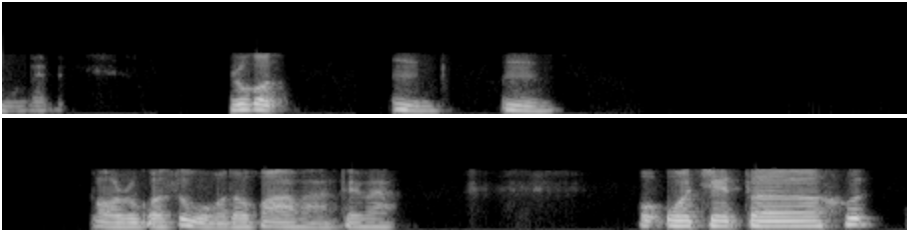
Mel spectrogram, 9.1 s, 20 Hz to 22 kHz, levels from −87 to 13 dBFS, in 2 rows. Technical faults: Bluetooth CVSD headset codec

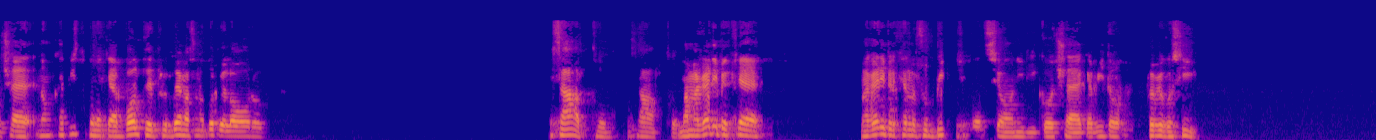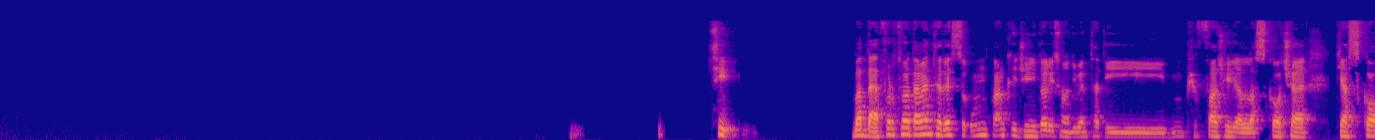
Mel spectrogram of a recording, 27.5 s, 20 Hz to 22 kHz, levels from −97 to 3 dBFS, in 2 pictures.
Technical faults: channel delay (comb filtering)

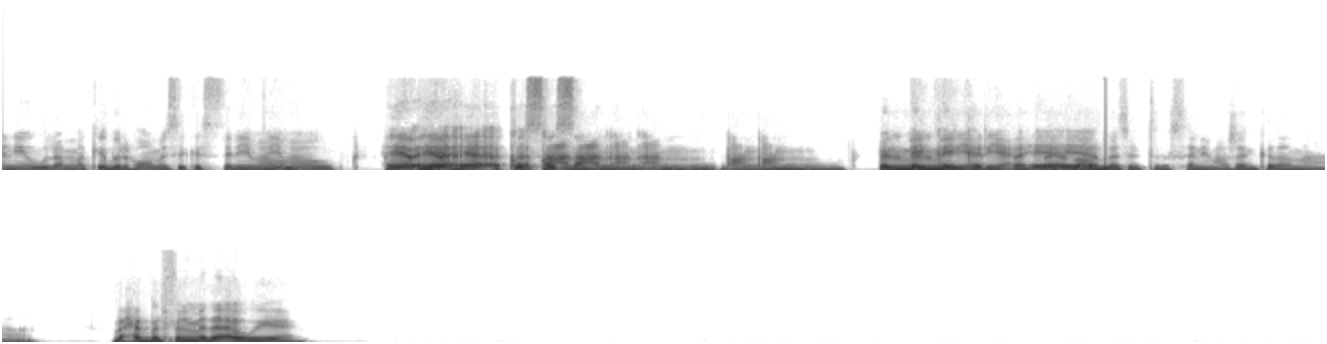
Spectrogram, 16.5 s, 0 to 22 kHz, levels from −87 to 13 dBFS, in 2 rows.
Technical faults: doubled audio track

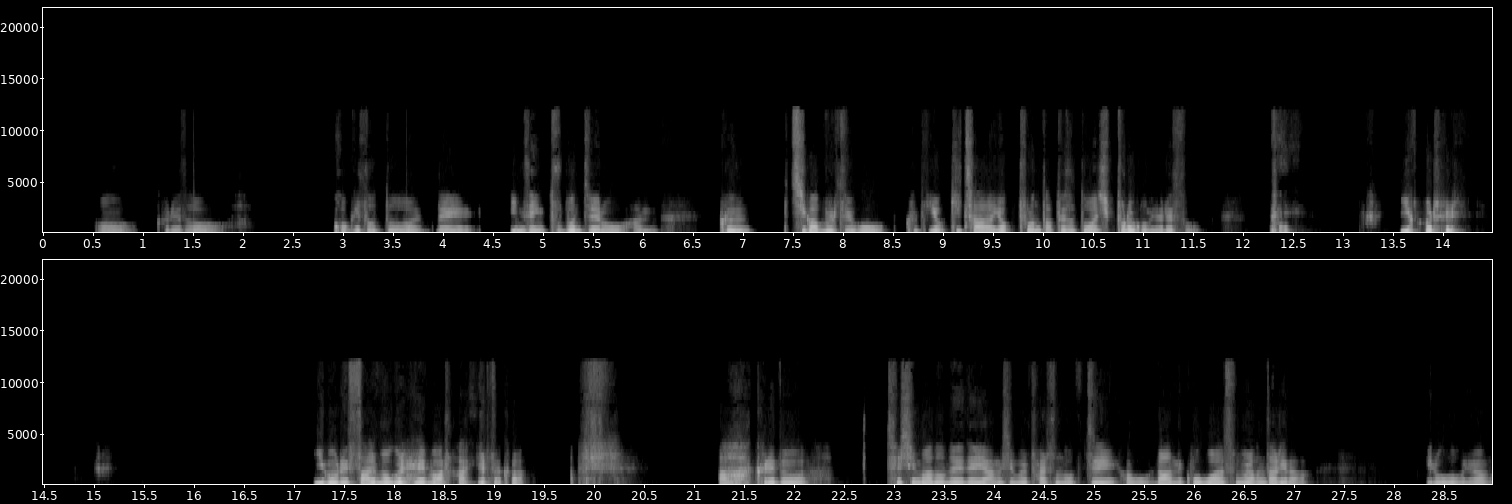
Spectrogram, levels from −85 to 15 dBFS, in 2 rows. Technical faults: microphone volume stepped up

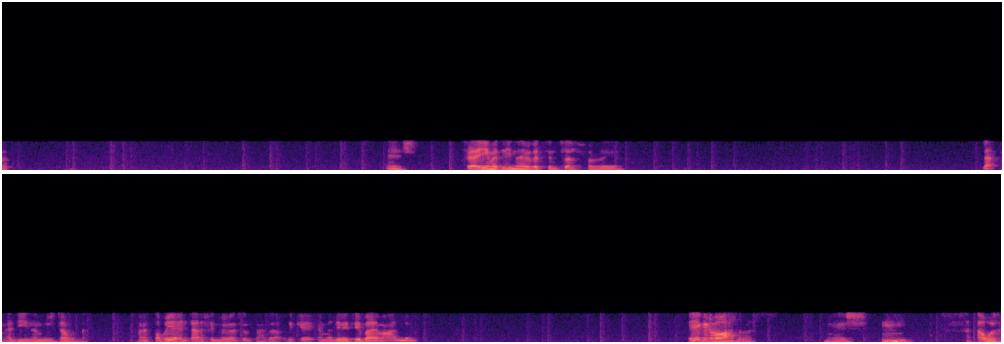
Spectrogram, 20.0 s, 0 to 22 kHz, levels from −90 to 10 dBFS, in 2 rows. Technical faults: none

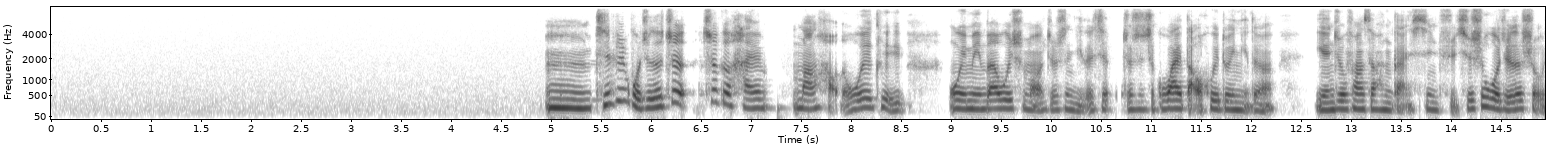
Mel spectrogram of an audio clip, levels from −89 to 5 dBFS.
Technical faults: echo leak; background gated by the echo canceller

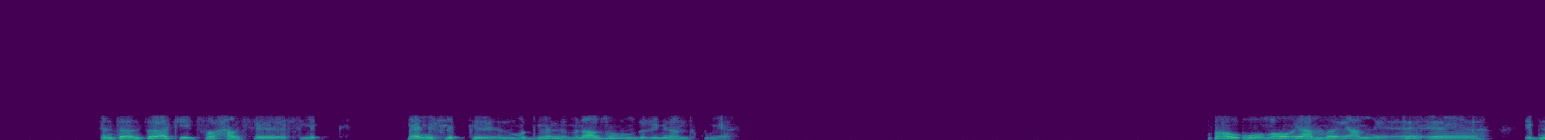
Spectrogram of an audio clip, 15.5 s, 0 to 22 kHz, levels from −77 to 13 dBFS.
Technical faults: GSM full-rate codec

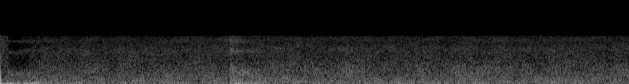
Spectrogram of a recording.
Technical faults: sound dropped by the voice detector

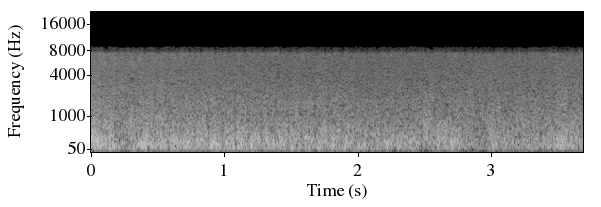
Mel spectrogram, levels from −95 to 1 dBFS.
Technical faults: automatic gain falling

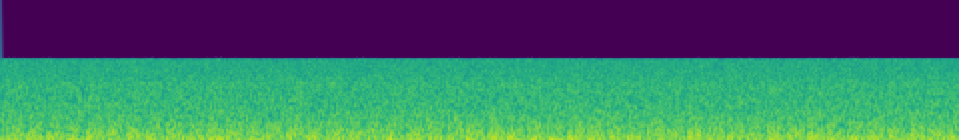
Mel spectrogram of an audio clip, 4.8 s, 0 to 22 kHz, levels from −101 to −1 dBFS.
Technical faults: none

